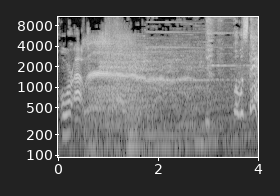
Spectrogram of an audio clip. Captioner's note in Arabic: لمياء تصرخ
